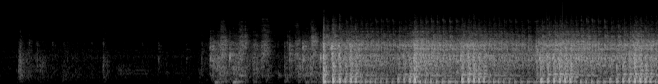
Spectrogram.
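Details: Royal Enfield Bullet 500 with ignition timing set by strobe, on a battery charger because of a weak battery, and with slow fuel flow to the carb: quiet cranking, then it settles into a steady thumping idle of about 85 beats a minute, running properly.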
